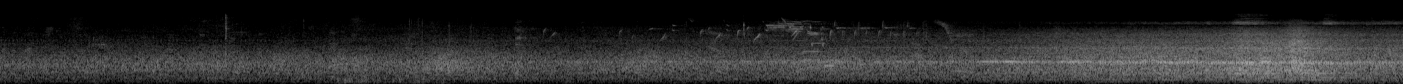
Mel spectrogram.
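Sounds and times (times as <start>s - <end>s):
birds chirping: 5.1s - 10.8s
train whine: 8.1s - 14.0s.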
